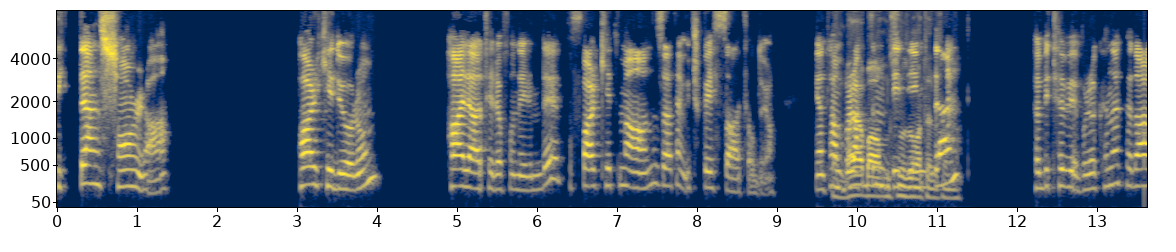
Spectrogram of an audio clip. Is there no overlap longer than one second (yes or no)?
no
